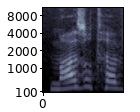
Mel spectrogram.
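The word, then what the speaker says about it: מזל טוב: yeah like Mazel Tov so Mazel Tov is the ashkenazic pronunciation when notice we're shifting the accent to the beginning of the word Mazel and swallowing up the end of it but in Hebrews Mazel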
